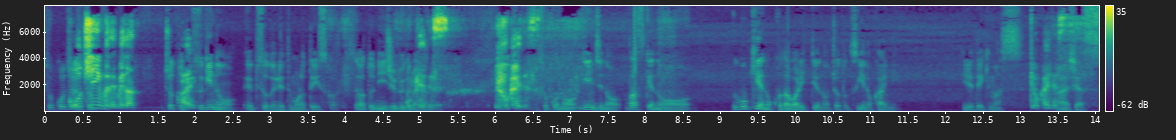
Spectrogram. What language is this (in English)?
Japanese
